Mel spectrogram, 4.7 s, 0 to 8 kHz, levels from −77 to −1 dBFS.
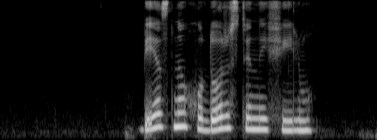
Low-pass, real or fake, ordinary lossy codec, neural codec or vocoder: none; real; none; none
